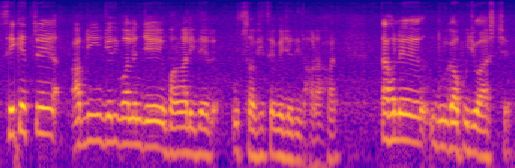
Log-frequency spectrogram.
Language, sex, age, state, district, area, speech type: Bengali, male, 45-60, West Bengal, North 24 Parganas, urban, spontaneous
